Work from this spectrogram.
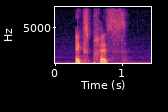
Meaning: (adjective) express, rapid; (noun) 1. express train or service 2. espresso
- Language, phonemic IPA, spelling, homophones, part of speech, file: French, /ɛk.spʁɛs/, express, expresse, adjective / noun, Fr-express.ogg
